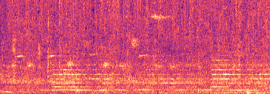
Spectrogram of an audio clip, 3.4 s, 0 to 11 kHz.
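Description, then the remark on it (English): Church bells ring steadily, their sustained tones humming over a dense, rumbling background wash, without any clear pause throughout. “As church bells rang out, I held up some photos from 33 years ago of my parents' apartment.”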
